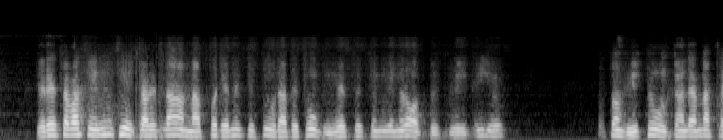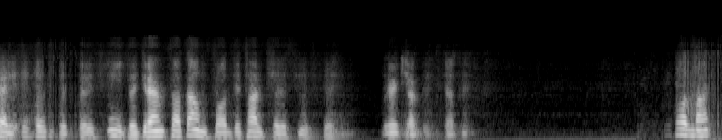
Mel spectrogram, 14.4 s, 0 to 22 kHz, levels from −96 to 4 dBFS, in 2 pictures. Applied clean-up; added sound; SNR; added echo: neural mask model DeepFilterNet 3.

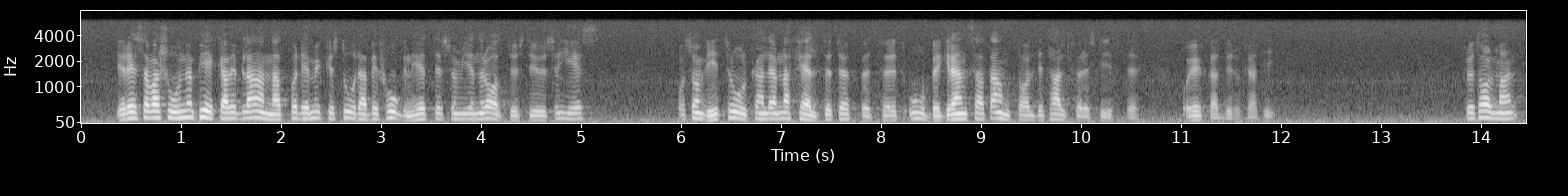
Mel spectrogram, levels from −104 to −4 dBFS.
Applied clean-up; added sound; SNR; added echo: none; none; none; none.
